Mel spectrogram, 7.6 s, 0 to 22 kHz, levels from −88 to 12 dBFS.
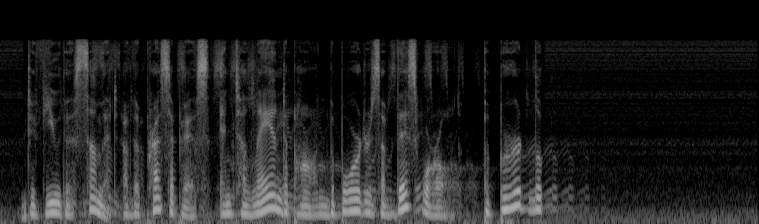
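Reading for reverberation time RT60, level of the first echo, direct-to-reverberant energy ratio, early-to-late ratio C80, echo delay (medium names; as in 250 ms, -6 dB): no reverb, -20.5 dB, no reverb, no reverb, 162 ms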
